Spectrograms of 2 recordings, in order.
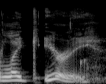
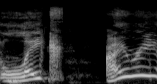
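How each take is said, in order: First: "Erie" said as EER-ee; "Lake Erie" with "Erie" starting like "ear"; short ear sound opening "Erie"; ear-ee pronunciation. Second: "Erie" said as EYE-ree; "Lake Erie" with "Erie" starting like "eye"; long I opening "Erie"; eye-ree pronunciation. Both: Shown as a demonstration. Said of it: "how to pronounce that word".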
